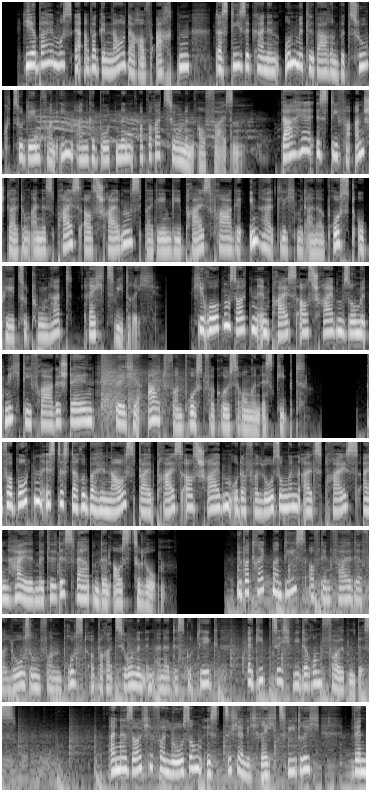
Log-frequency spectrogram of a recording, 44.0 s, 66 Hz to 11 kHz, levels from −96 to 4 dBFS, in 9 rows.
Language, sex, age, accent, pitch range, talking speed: German, female, 40-59, German, 150-215 Hz, 125 wpm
